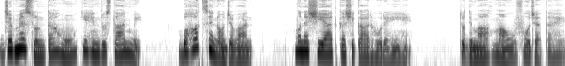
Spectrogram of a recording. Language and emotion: Urdu, sad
